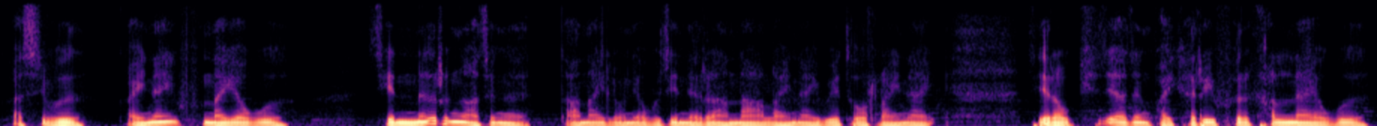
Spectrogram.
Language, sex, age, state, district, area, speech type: Bodo, female, 60+, Assam, Kokrajhar, rural, spontaneous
